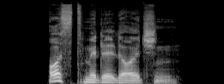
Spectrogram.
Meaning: inflection of ostmitteldeutsch: 1. strong genitive masculine/neuter singular 2. weak/mixed genitive/dative all-gender singular 3. strong/weak/mixed accusative masculine singular
- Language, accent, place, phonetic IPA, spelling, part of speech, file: German, Germany, Berlin, [ˈɔstˌmɪtl̩dɔɪ̯t͡ʃn̩], ostmitteldeutschen, adjective, De-ostmitteldeutschen.ogg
